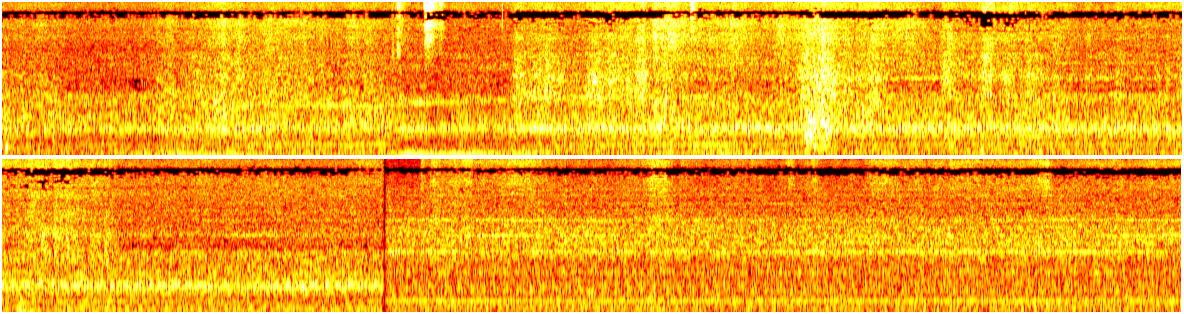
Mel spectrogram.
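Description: A fire engine runs steadily with its even engine and pump hum, under the hiss of a hose spraying water onto a burning vehicle. There is a brief louder burst about ten seconds in.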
